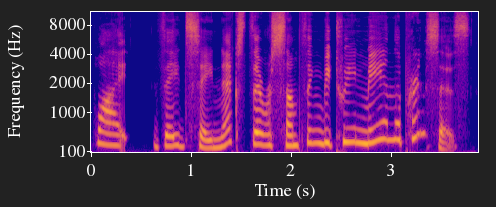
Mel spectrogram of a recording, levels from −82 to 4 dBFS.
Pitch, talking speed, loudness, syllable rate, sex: 275 Hz, 185 wpm, -20 LUFS, 4.9 syllables/s, female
